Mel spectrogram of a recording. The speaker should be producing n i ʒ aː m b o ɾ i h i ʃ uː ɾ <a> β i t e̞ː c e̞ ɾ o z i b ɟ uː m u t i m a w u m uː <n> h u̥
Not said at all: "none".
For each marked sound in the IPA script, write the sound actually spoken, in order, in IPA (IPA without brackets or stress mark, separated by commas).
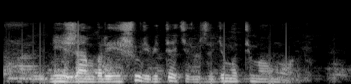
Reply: i, n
